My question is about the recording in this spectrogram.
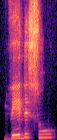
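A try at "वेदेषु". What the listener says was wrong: Vede, S ke liye dot hai. When there is a dot under S, you have to read it Sha, not Sa.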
